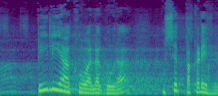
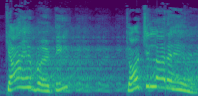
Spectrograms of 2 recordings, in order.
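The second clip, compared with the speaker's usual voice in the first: high call from another room; high raised call; 10 semitones higher, faster than usual. A narrator's reading. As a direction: shout through the bathroom door. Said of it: "किसी ने चिल्ला कर कहा".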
